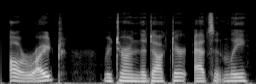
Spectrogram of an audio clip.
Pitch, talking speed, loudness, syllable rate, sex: 155 Hz, 140 wpm, -17 LUFS, 6.1 syllables/s, female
